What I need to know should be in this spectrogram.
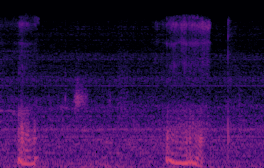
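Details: Dog that sometimes has trouble breathing through her nose, causing frequent snoring in sleep: two low, rumbling snores about two seconds apart over quiet room noise.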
